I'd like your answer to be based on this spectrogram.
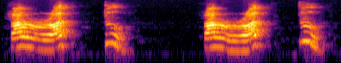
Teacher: طلعت بالطاء ونزلت بالتاء مره واحده بدون ما اعمل طاء وانزل وتاء وانزل · Term: ادغام ناقص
